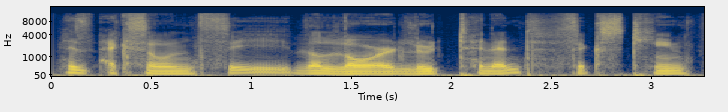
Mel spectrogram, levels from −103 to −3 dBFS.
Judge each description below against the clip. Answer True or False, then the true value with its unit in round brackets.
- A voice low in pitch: True (95 Hz)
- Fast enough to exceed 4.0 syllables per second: False (3.9 syllables/s)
